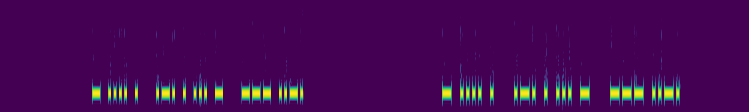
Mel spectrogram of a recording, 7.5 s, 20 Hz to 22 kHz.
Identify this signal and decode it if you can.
Morse code, heard as a keyed tone, about 37 wpm, 700 Hz. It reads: THE REST OF THE REST OF
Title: Speed-Racing - Sets of 3 Words 30wpm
